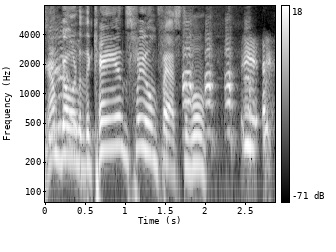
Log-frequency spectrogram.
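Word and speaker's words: Cannes: But what's Yeah, but the pronunciation is it con or can? It's been driving me nuts my whole life and I've never been there. Yeah, it's can.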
